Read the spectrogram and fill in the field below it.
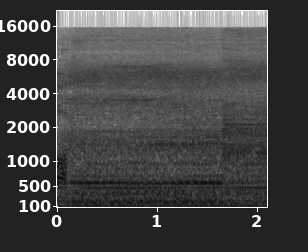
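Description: Backhoe engine revving while laying pipe at a roadside worksite, a steady, loud mechanical drone with a thin whining tone held for most of the moment before the pitch shifts near the end.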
